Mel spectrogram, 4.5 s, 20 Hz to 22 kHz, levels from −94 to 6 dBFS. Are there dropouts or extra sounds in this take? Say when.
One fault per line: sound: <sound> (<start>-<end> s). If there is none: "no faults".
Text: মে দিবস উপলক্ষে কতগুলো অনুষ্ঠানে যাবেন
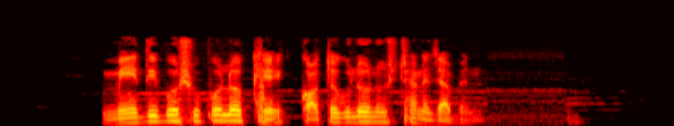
no faults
